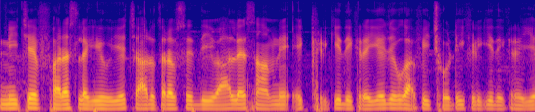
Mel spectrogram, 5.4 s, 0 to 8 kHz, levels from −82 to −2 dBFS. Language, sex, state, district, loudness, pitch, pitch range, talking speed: Hindi, male, Haryana, Rohtak, -19 LUFS, 105 Hz, 100-110 Hz, 255 wpm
